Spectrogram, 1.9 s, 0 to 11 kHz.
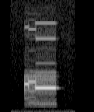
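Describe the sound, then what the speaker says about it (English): RealCare Baby 4 infant simulator doll giving a short electronic chime, a brief bright tone that rises in level and cuts off cleanly within about a second, with a low hum beneath it. "the baby's going to chime"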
